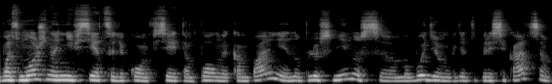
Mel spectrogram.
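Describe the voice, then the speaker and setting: A woman's medium-pitched voice, dark and mellow in tone, with fairly even intonation. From Russia, St Petersburg. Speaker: podcast co-host. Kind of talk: casual chat.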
